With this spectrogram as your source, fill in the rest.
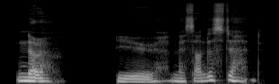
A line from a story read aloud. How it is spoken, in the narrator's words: he chuckled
